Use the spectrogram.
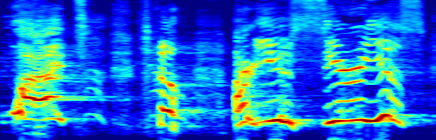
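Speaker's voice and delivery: very high, loud incredulous shriek; yelling in disbelief. Retold or imitated. Pastor reacts to nurse's news, yelling in disbelief. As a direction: re-enact a stunned yell, voice shooting up. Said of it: "I was yelling".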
